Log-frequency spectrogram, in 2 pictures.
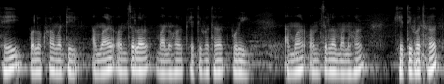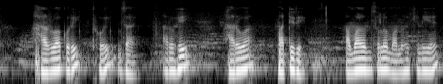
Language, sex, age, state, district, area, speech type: Assamese, male, 18-30, Assam, Barpeta, rural, spontaneous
